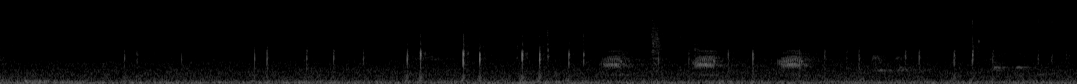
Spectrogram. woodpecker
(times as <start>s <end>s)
2.5s 10.7s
